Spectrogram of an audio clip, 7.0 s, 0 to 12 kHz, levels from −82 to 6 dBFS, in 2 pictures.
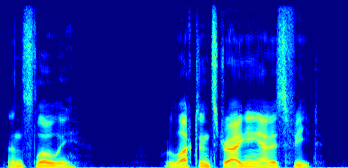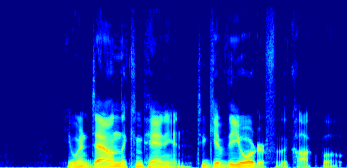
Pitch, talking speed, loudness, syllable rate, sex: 105 Hz, 170 wpm, -22 LUFS, 5.6 syllables/s, male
